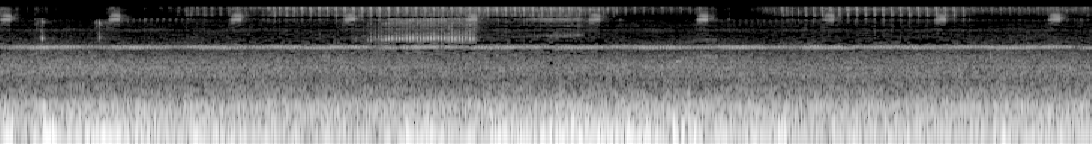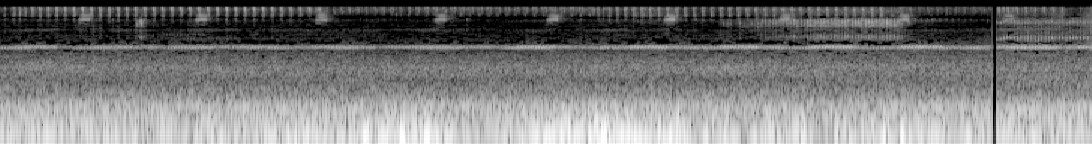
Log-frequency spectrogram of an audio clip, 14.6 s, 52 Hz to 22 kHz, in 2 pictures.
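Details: Insects at night in the countryside: an unbroken, steady high trill runs throughout, with short sharper high chirps pulsing roughly every 0.7 seconds and a few brief buzzy bursts, over a constant low rumble of background noise.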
